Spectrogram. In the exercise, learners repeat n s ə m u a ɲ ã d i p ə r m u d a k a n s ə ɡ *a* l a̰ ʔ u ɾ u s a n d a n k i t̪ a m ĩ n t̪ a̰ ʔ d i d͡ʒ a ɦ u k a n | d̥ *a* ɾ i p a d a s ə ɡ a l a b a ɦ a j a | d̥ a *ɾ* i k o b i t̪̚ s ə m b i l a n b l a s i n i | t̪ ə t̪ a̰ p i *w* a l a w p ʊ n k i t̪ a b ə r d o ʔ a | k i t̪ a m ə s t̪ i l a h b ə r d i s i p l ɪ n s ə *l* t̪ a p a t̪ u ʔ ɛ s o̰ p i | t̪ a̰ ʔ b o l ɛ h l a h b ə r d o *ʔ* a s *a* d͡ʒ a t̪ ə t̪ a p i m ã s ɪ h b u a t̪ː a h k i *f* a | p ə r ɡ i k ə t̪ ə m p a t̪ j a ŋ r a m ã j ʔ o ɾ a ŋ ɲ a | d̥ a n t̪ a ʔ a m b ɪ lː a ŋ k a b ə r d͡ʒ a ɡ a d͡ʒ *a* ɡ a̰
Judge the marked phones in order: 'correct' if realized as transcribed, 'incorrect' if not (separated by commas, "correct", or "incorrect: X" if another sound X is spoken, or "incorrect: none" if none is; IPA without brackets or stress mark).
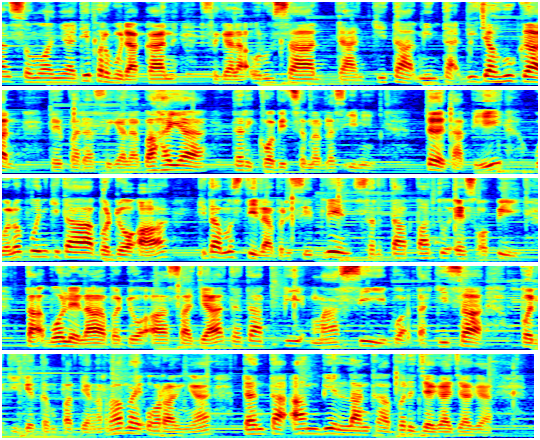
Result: correct, correct, correct, correct, incorrect: r, correct, correct, incorrect: s, correct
